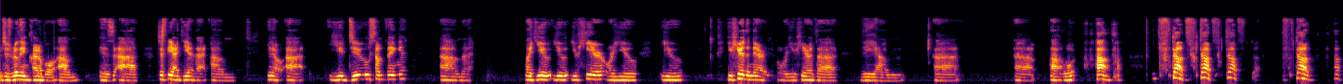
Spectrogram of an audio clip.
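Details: Adult man who describes himself as a person who stutters, in live conversational speech; stuttering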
